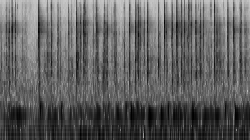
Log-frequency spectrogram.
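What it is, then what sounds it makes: Plastic computer keyboard being typed on. A full-size black plastic computer keyboard resting on a white fur rug is typed on rapidly with the fingertips and painted nails of both hands. The result is a dense run of short, bright, clicky keystrokes with a few sharper taps standing out, over a faint steady low hum.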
